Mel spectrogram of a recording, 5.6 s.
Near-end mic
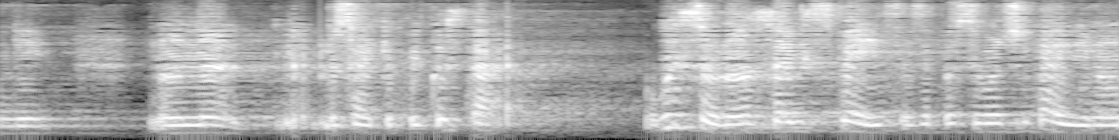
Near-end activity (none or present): none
